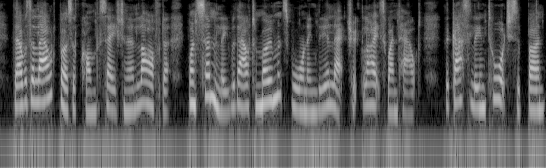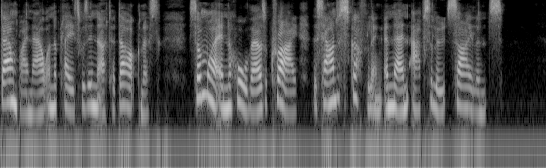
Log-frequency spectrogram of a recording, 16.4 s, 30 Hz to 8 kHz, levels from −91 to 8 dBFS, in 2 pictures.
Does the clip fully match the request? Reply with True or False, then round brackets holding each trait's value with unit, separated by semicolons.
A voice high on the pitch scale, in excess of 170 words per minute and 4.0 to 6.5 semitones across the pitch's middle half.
True (225 Hz; 185 wpm; 4.4 semitones)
